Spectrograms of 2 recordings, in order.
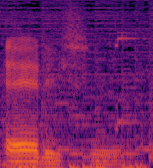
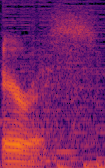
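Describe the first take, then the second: First: The name ends with an su syllable. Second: The name ends with a plain s sound. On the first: "So it would be a su, like Erisu" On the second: "So to me, uh, she is Eris"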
